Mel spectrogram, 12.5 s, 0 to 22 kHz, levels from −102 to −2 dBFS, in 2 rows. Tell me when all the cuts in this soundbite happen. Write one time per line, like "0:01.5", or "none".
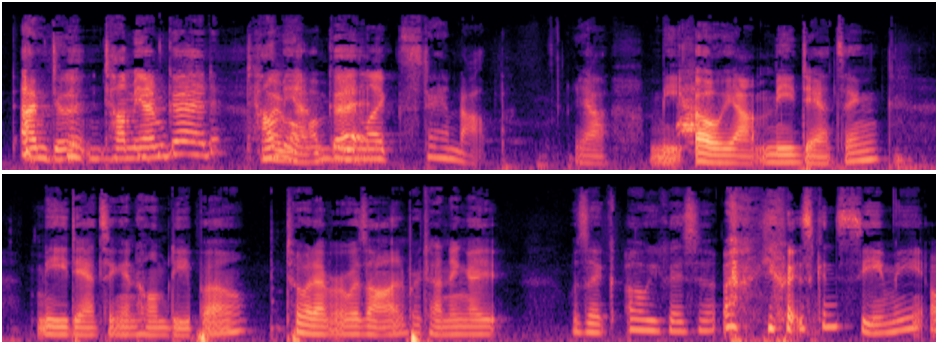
0:06.3

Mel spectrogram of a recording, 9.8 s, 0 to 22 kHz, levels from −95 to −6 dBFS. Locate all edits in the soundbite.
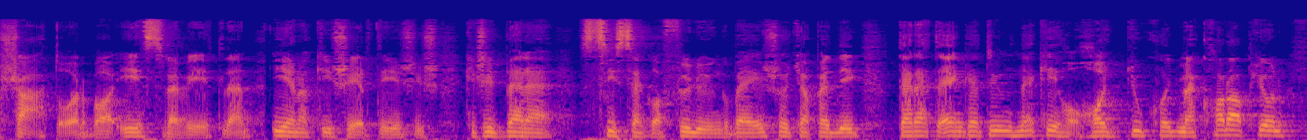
0:02.0

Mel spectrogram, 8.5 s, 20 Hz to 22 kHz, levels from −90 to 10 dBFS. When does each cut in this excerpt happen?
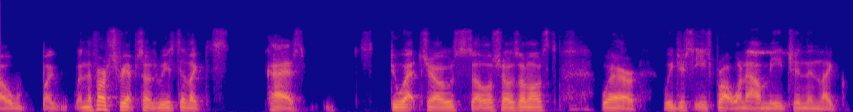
none

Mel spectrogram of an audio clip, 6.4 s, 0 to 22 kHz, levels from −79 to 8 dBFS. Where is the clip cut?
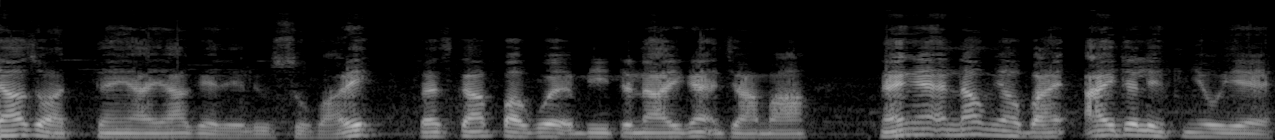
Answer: none

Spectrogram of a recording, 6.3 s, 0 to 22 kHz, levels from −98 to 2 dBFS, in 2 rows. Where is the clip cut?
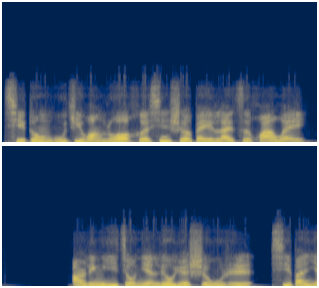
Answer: none

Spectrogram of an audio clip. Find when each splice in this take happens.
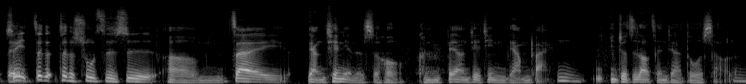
0:05.5

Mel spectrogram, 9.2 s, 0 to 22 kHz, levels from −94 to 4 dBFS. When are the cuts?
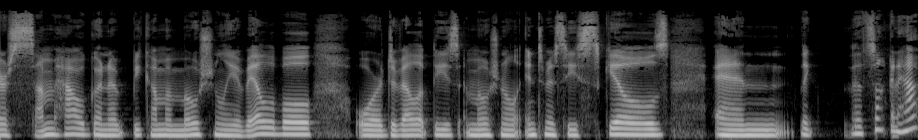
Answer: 0:07.9

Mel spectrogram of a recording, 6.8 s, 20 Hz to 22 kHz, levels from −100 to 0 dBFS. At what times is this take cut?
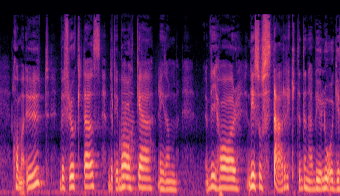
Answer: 0:02.2
0:03.1

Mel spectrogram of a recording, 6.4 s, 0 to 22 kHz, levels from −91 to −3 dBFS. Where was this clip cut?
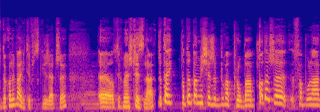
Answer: none

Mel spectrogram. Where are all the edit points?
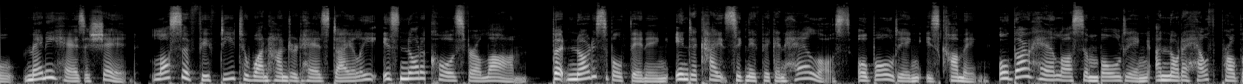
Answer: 0:01.4
0:09.9

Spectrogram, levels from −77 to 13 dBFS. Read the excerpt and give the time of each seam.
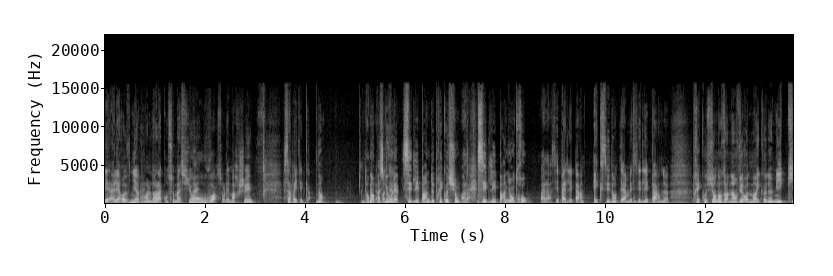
0:05.8
0:07.7
0:11.7

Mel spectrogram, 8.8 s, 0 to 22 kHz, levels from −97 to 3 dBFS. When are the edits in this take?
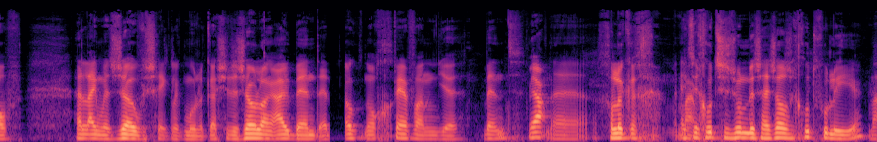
0:03.3
0:03.9
0:04.9

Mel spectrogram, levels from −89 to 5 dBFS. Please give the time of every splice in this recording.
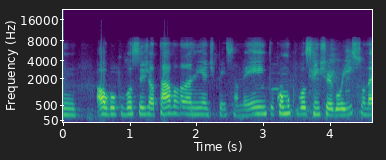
none

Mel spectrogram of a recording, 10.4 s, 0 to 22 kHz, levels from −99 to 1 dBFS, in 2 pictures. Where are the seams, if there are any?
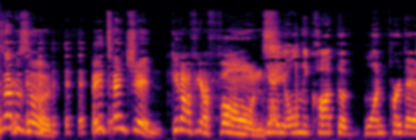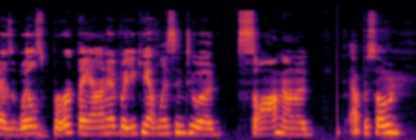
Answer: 0:02.1

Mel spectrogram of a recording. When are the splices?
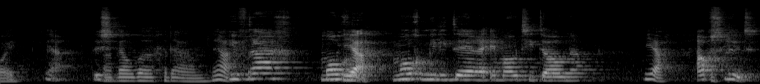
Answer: none

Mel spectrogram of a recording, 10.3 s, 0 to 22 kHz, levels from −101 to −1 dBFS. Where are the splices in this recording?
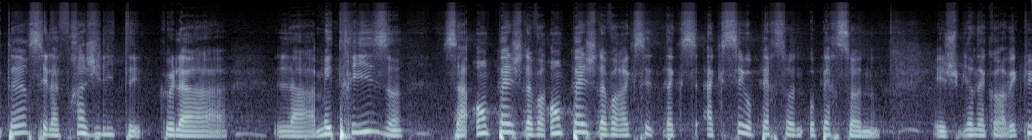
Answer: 0:01.5
0:05.5

